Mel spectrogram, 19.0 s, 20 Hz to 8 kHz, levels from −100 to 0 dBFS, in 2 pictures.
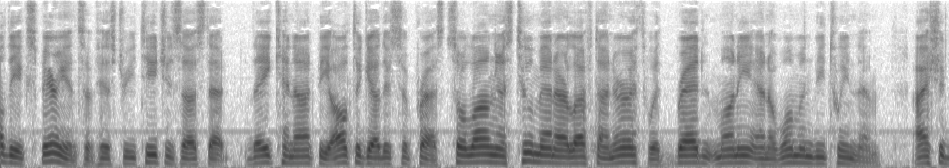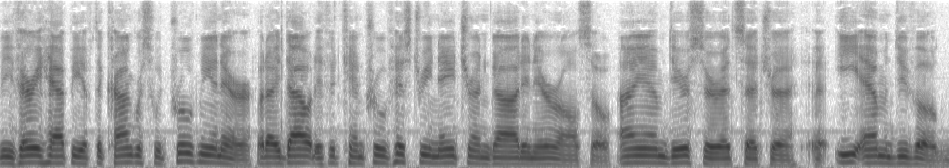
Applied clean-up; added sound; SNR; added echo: none; none; none; none.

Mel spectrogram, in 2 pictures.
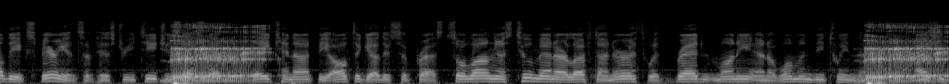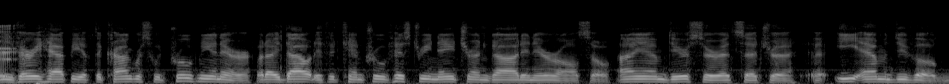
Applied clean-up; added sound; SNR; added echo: none; Burping, eructation; -4 dB; none.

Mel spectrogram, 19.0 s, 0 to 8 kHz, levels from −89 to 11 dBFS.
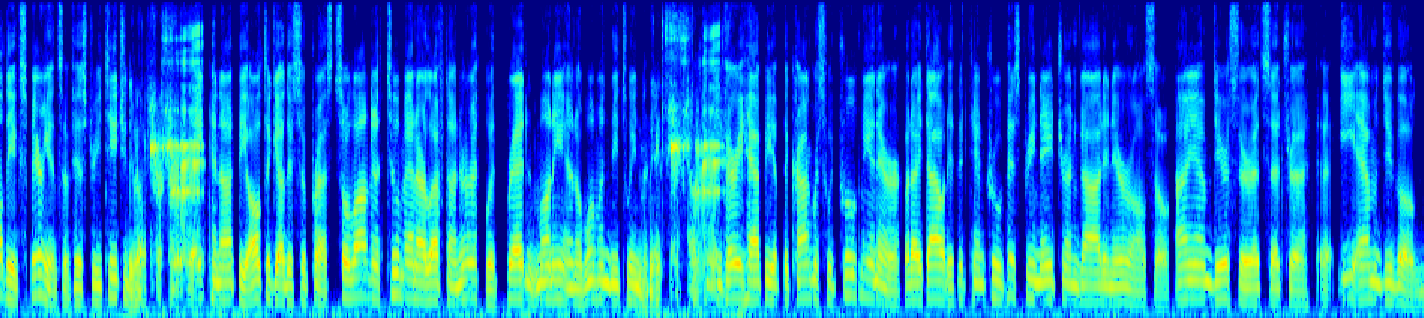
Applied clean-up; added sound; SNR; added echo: neural diffusion model UNIVERSE++.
